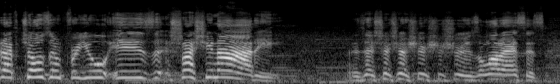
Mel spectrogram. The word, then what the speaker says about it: shrashinari: The word I've chosen for you is trascinare. There's a lot of S's. Trascinare means to drag. In Italian, you pronounce it a little more clearer.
